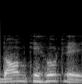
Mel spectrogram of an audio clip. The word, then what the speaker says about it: Don Quixote: It's pronounced Don Quixote in Spain, Don Quixote.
